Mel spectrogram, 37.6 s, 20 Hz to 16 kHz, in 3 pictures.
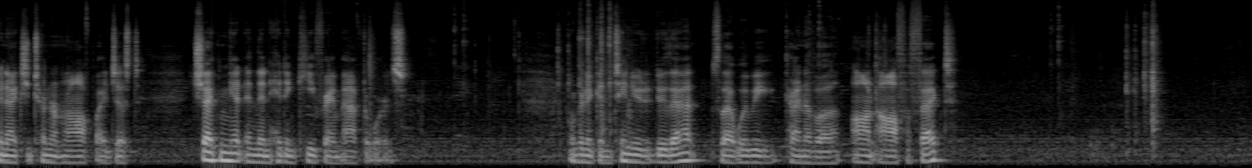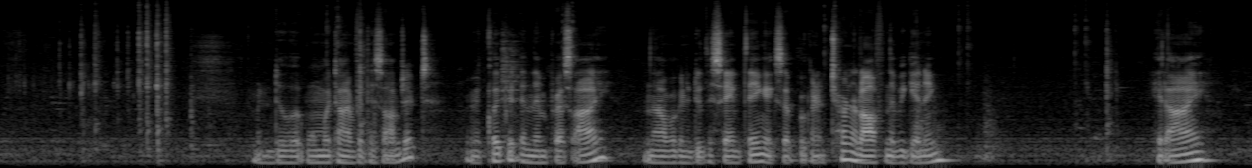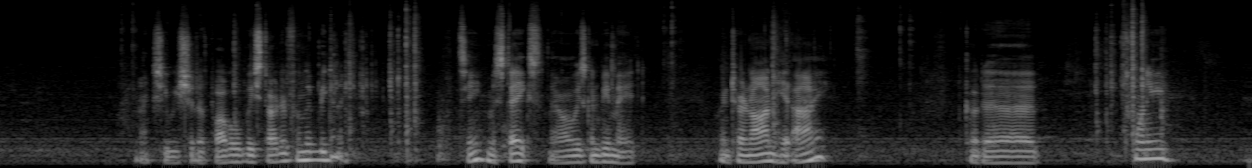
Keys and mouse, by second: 4.3-13.9 drag, 8.5 i, 15.5-20.5 drag, 15.9 i, 20.5 click, 23.4 i, 26.0-27.9 drag, 31.5-35.7 drag, 32.5 i.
